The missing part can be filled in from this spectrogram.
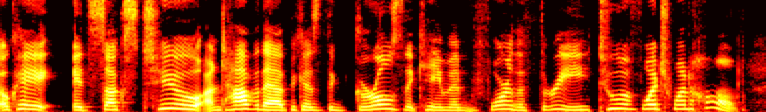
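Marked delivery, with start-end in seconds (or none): none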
